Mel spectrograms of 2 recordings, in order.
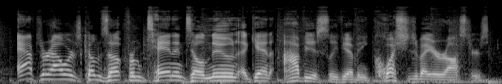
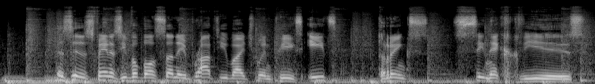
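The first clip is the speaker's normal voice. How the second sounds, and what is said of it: Put-on Russian accent. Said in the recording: “Not sure why the Russian accent came out there, but it sometimes does.”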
